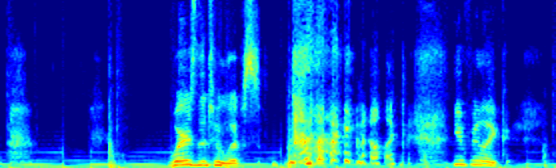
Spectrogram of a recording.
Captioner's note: laughs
